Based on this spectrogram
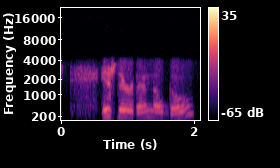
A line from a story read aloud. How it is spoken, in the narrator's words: Paracelsus laughed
